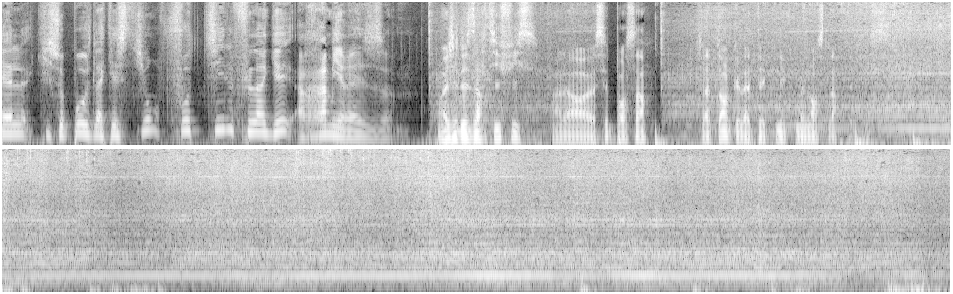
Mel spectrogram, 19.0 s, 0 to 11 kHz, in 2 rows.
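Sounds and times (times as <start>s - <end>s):
speech: 0.0s - 8.8s
vacuum cleaner running: 4.3s - 5.9s, 6.6s - 18.9s.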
